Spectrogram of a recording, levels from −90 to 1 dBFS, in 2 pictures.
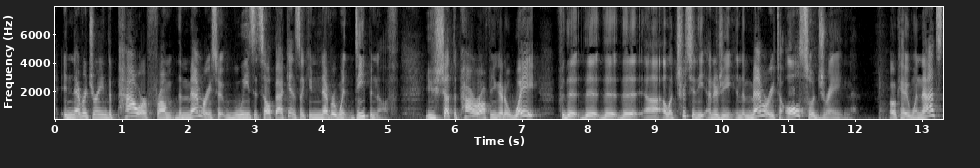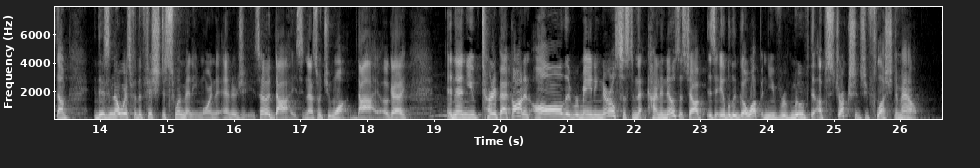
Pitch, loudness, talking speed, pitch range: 190 Hz, -25 LUFS, 230 wpm, 170-220 Hz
